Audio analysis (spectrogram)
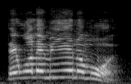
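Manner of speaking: high, loud frustrated outcry; loud complaint. Real, not acted. Trader shut out of his old entry, loud high complaint. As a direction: complain loudly, pitched high.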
